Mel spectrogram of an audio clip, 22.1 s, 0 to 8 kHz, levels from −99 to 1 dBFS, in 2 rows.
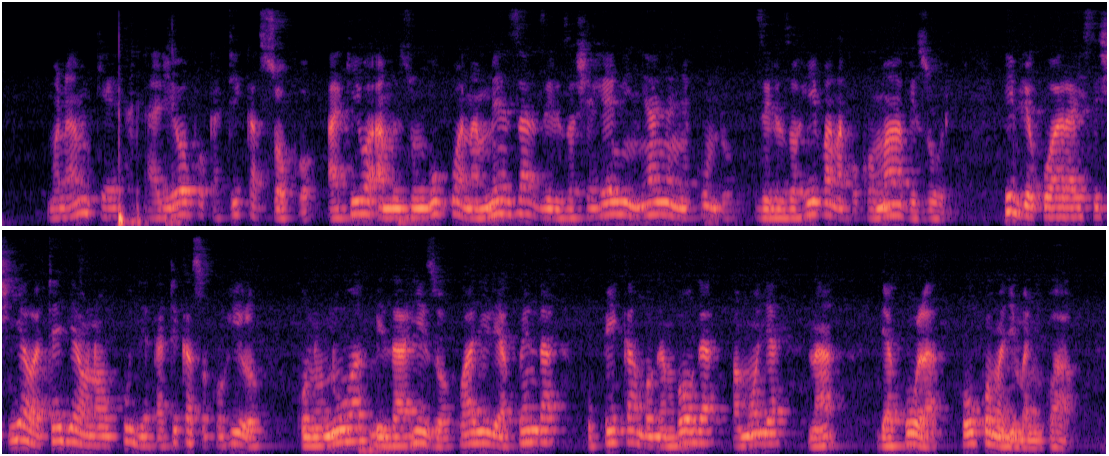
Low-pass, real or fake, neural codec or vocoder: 7.2 kHz; real; none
